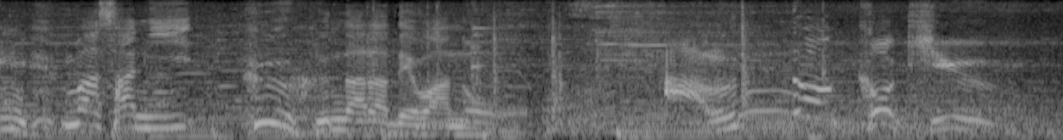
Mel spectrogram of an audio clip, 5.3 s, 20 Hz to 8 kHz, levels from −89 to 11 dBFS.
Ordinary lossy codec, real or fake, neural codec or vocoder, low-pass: none; real; none; none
